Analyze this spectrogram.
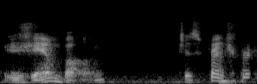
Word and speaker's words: jambon: sounds a lot like jambon which is French for H it's hamon the B is not pronounced j j a m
